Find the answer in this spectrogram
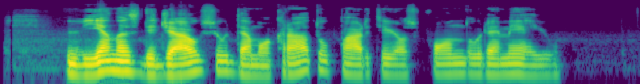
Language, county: Lithuanian, Alytus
